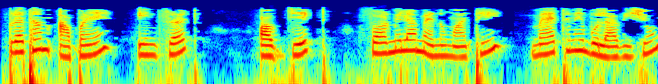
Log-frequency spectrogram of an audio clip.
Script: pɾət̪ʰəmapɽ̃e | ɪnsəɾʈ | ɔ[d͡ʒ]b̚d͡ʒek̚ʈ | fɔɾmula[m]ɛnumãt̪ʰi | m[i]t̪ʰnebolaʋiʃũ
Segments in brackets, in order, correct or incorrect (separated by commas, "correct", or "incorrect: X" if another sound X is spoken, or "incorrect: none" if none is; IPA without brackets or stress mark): incorrect: none, correct, incorrect: ɛ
